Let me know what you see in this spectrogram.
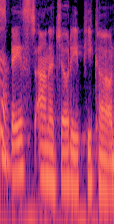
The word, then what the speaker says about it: Picoult: So did I say her last name right? – You did. Congratulations. – Like Pico de Gallo. – Yes, exactly. But spelled with an L and a T. O-U-L. – Picoult. – Uh-huh. Most people say Jodi Picoult, but it's not.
